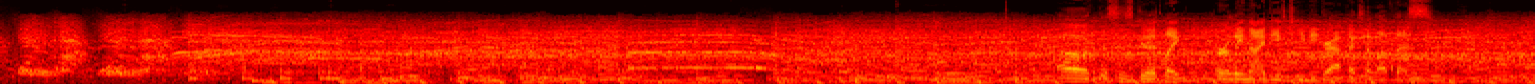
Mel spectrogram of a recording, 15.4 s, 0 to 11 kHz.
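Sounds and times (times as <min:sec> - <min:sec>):
large crowd cheering and screaming wildly: 0:00.0 - 0:15.3
steady rhythmic music track thumping: 0:02.4 - 0:15.3
speech: 0:10.8 - 0:14.5.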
